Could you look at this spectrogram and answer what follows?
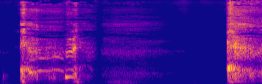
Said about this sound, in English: Including coughs.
